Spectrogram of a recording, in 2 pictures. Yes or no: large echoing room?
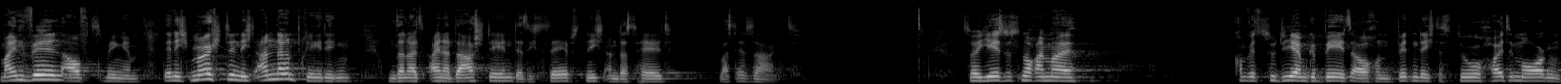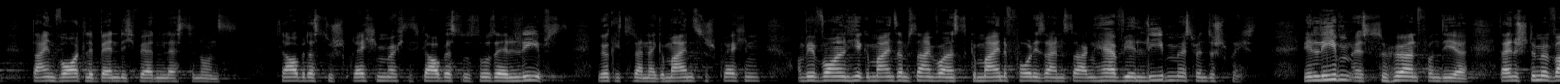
yes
